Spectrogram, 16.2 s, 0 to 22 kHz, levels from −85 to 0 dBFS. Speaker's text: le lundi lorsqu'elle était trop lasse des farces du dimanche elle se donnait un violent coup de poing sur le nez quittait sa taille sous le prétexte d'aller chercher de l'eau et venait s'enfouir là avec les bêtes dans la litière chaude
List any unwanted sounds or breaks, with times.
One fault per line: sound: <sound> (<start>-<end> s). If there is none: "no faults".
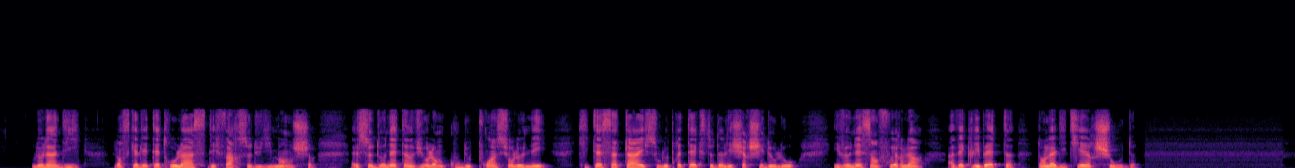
no faults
